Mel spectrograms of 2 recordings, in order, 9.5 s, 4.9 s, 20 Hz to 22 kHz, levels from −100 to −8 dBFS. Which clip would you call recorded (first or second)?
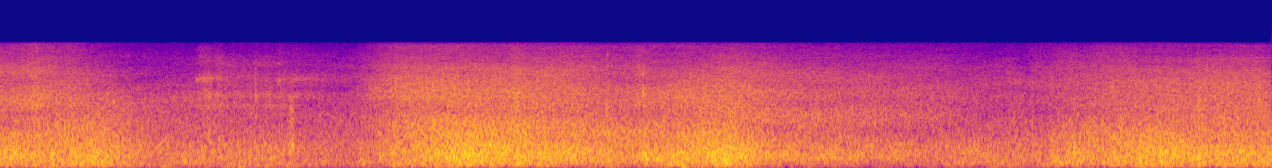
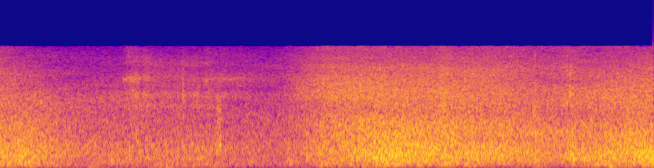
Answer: second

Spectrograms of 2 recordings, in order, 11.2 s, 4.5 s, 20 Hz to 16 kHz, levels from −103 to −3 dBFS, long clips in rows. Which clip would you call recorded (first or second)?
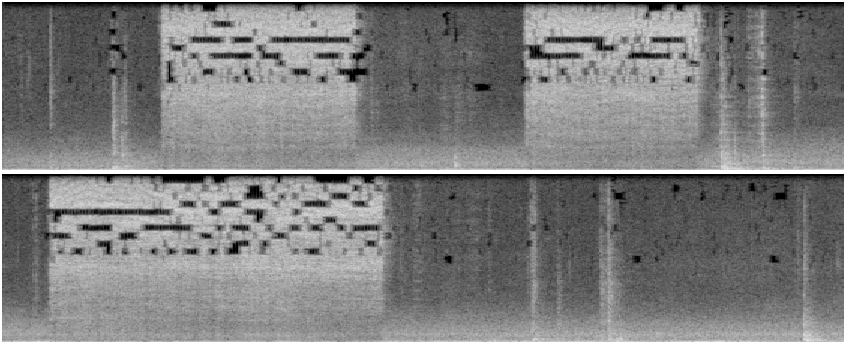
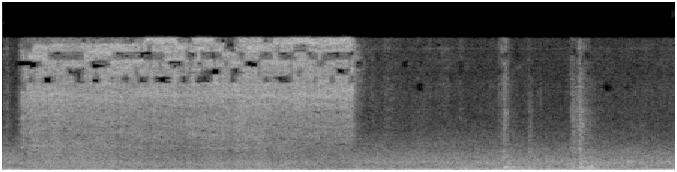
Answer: first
